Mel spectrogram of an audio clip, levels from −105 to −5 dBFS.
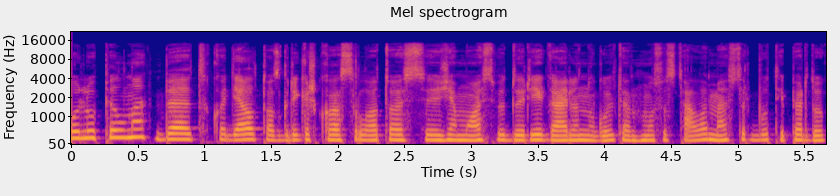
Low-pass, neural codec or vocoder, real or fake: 14.4 kHz; none; real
